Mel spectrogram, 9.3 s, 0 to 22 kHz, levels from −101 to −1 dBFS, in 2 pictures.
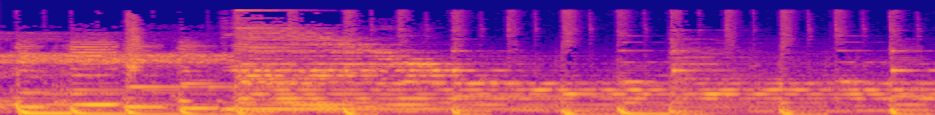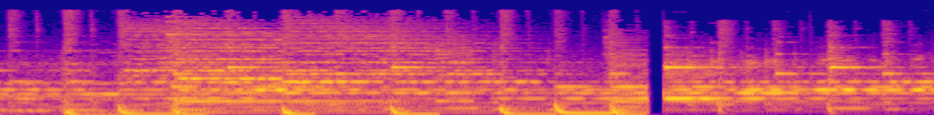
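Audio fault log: Throughout: noise suppressor applied to music or sounds. A suppressor built for speech keeps treating steady tones, ambience and decays as noise, so its gain swings by around 10 dB. Onsets pass while sustained parts sink, which gives a pumping, thinning effect across the whole clip rather than isolated dips.
2.44–3.10 s and 3.41–5.16 s: sound cut by the noise suppressor. In these two stretches the suppressor pulls the sound down harder, by up to about 6 dB and then about 7 dB, for roughly half a second and one and a half seconds. Sustained material and tails shrink while attacks survive, unlike a plain fade.
7.91 s to end: input switched to a poorer device. After an 80 ms silence the sound returns about 5 dB quieter, with a new noise floor roughly 55 dB below the signal. It is likely a change of capture device, heard as a sudden lasting dull, boxy tone, not as a level dip.
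8.72 s: block of digital silence. A 1.33 ms stretch drops to silence with no fade, which fits a 64-sample block that arrived late. The hard edges make a brief tick, not a hole, and the tone stays the same on either side, unlike the device switch.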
